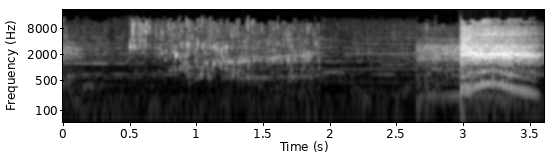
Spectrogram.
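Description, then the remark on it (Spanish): Water pours steadily into a container, a bubbly splashing that shifts and rises in pitch as it fills, then swells into a louder, fuller gush near the end. “¡Oye, qué éxito de bebida! ¿Qué es? Agua.”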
